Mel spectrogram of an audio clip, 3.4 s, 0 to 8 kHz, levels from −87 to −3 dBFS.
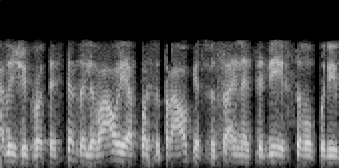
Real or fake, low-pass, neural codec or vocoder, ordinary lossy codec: real; 7.2 kHz; none; AAC, 16 kbps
